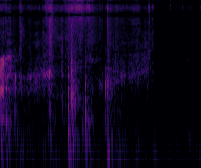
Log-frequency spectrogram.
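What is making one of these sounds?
Card pages flap open as a folded booklet is unfolded.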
